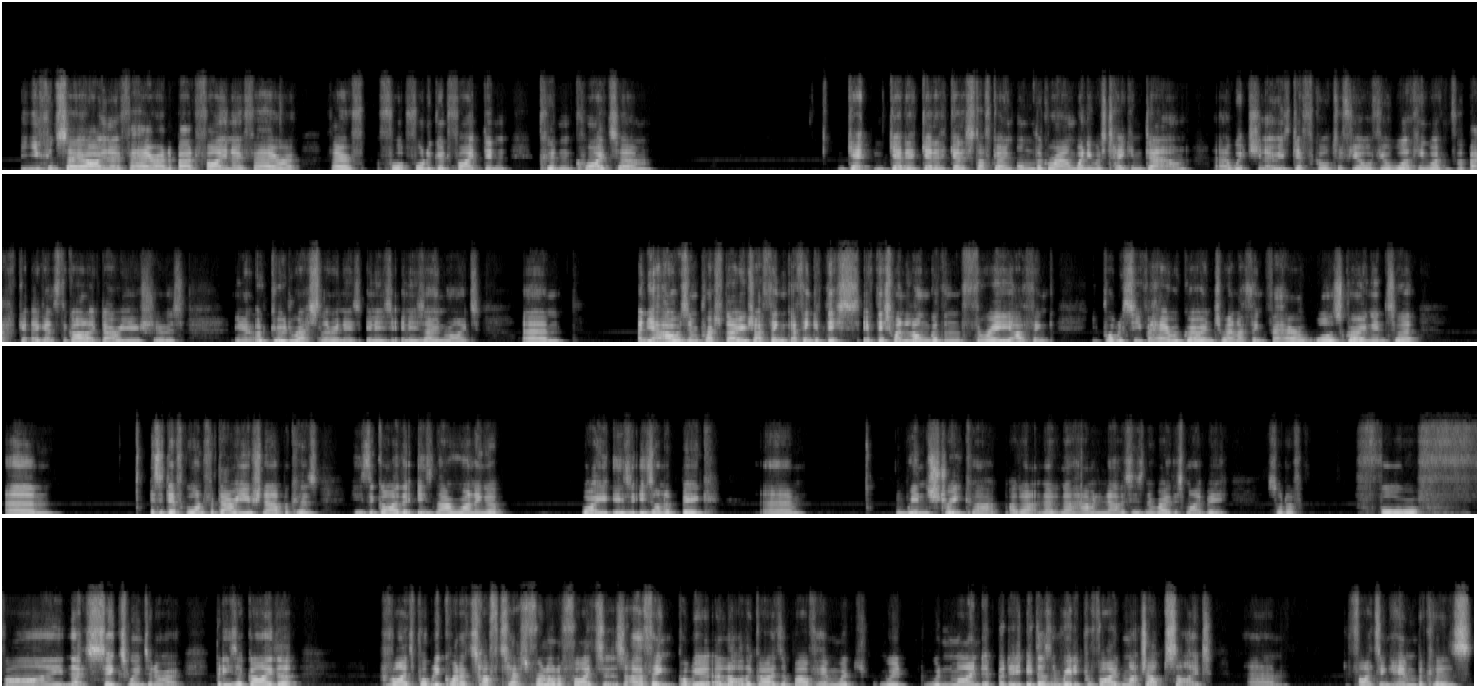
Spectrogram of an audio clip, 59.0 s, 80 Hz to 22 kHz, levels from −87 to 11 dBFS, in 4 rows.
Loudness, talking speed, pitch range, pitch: -22 LUFS, 215 wpm, 95-115 Hz, 105 Hz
